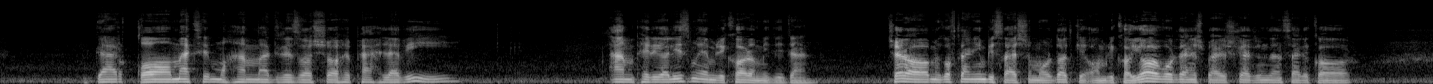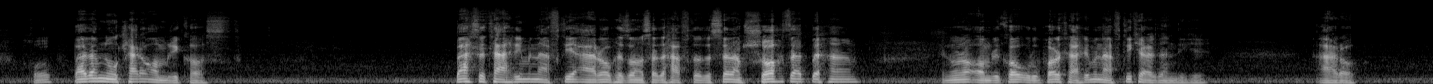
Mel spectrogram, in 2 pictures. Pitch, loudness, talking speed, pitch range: 110 Hz, -24 LUFS, 100 wpm, 95-120 Hz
